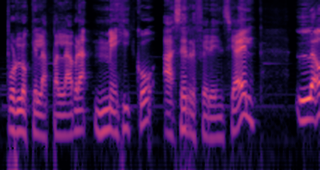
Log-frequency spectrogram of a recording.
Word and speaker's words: México: Además, cabe señalar que México es la versión castellana. La X originalmente en náhuatl se pronuncia como sh.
